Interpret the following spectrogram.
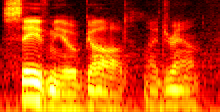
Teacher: Stress on the first and fourth.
